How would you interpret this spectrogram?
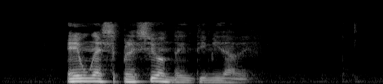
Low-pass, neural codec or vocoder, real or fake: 7.2 kHz; none; real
